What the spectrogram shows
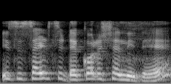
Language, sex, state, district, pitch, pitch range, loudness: Kannada, female, Karnataka, Shimoga, 260 Hz, 220-265 Hz, -15 LUFS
